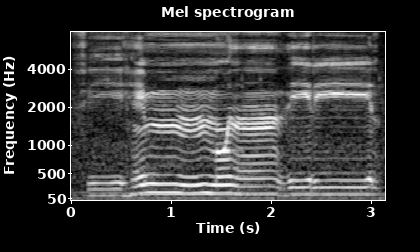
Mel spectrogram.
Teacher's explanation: النون عند الذال إخفاء، طبعا هنا غنة الإخفاء مرققة لأن الذال من أحرف الاستفال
